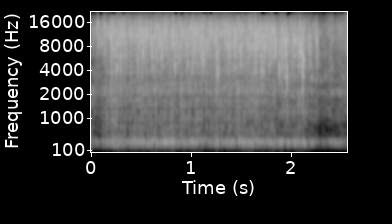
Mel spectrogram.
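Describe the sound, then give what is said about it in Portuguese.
Tap water running while someone washes their hands, a soft, steady rush of flowing water splashing continuously into a sink with no voices. “Inclusive, cheguei agora da rua. Vou lavar minhas mãos aqui.”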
